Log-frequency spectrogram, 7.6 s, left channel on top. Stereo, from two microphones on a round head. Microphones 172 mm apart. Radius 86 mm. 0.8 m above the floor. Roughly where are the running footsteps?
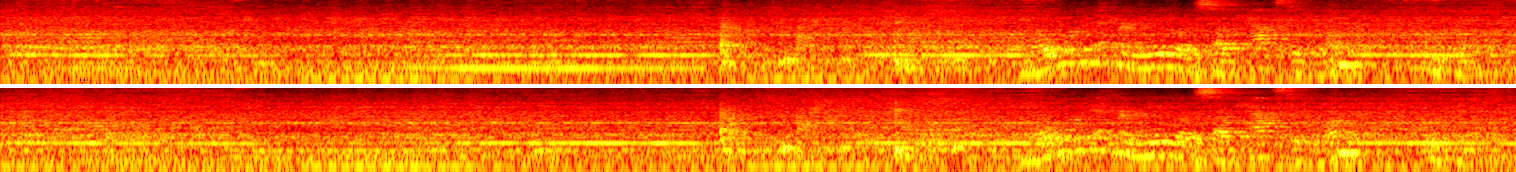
Right.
